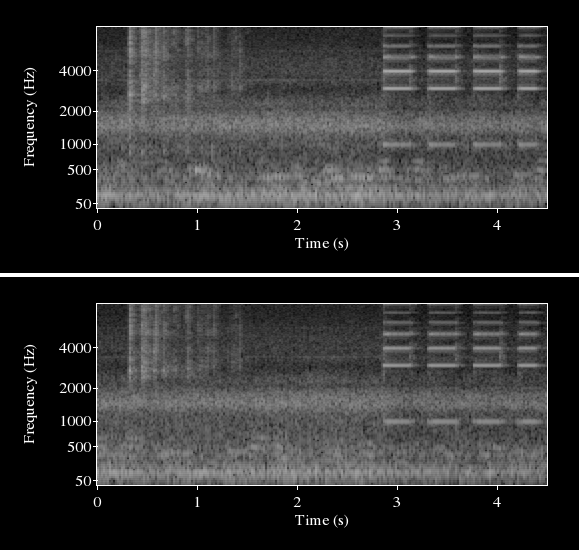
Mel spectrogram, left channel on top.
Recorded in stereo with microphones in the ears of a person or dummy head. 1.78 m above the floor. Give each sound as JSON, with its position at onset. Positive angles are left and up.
{"t": 0.3, "sound": "crushing", "side_deg": 25, "distance_m": 0.7}
{"t": 2.9, "sound": "an alarm clock", "side_deg": 5, "distance_m": 1.5}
